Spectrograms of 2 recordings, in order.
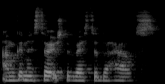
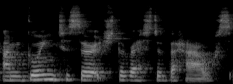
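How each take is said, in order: First: Words are reduced and linked, with gonna. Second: Every word is said fully and separately. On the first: "I'm sounds like am, ... going to that sounds like gonna" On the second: "we heard"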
